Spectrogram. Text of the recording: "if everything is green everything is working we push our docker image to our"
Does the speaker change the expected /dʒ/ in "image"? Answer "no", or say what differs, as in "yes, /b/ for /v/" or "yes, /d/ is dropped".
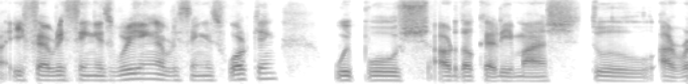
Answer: yes, /ʃ/ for /dʒ/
